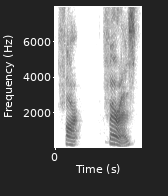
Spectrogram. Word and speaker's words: Farah: going to look at Farah's, and it's like Farah Fawcett is how you say her name, and she is behind the scenes.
